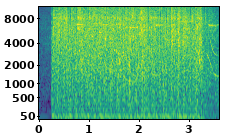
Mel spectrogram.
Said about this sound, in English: in a matter of 2 seconds, the quad cannons are gonna just decimate her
